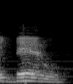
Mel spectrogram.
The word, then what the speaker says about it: ibero: Não é íbero, é ibero. Poliglota, pudico.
